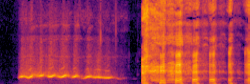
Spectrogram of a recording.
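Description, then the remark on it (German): A bird-whistle toy warbles, a trilling, wavering whistle for about a second, followed by a brief pause and a rapid burst of harsher, rattling warbles, all fairly loud. “So wie du dir so eine, so eine Vogelpfeife kaufst auf irgendeinem so Fest.”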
